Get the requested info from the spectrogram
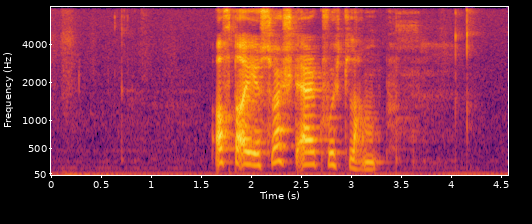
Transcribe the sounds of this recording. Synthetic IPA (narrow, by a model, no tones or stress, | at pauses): ʔɔft̪aɔjəsʋœʃt̪ɛɹkʰvʊht̪la̰mp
